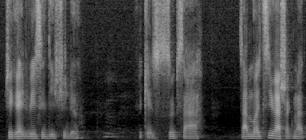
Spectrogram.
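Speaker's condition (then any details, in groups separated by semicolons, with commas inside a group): Spinal muscular atrophy type 2; wheelchair user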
